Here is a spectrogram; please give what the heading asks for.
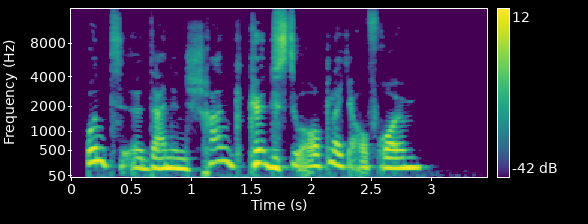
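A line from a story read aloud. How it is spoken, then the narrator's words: Giggle. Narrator (German): kicherte Mara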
